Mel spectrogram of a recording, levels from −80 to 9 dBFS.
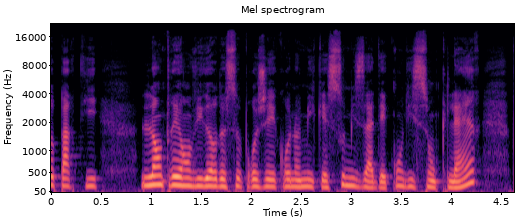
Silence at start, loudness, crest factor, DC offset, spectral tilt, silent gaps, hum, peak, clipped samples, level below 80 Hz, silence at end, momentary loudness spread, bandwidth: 0 s; -17 LUFS; 16 dB; under 0.1%; -6.5 dB/octave; none; none; 0 dBFS; under 0.1%; -42 dBFS; 0.35 s; 9 LU; 18 kHz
